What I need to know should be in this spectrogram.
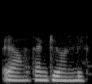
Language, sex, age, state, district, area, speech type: Telugu, female, 18-30, Andhra Pradesh, N T Rama Rao, urban, conversation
